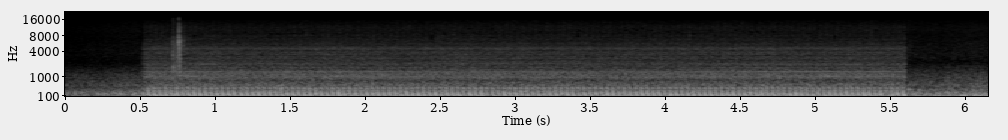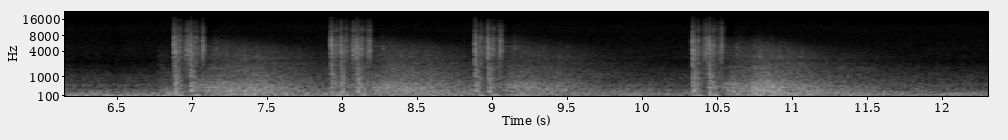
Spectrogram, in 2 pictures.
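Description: Bursts of video game gunfire in a competitive match: a steady low din gives way to several sharp, loud volleys spaced a second or so apart, with no talking in the clip.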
